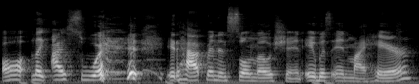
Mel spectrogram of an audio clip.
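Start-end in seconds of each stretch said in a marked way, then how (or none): 1.1-1.6 short bright burst of laughter; a quick laugh at her own bad luck; quick high laugh. Real, not acted. Laughing at getting splashed with coffee, a quick high laugh.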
